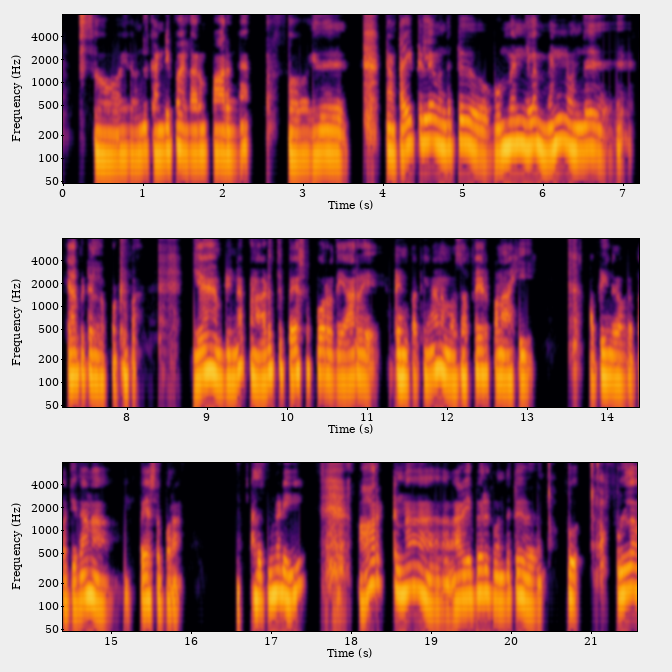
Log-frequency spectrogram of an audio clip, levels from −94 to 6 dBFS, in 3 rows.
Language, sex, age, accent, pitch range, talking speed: Tamil, male, 20-39, native, 115-145 Hz, 115 wpm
